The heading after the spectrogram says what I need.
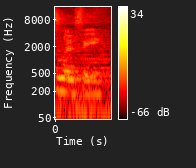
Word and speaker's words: Luffy: Nathan pronounces Luffy wrong. Yeah, I know. It's Luffy.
